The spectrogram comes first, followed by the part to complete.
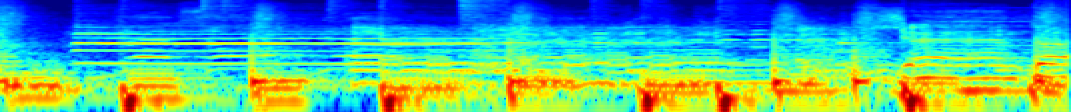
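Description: Live blues-rock band playing: an amplified harmonica holds one long note for about two seconds over a steady drum-kit beat and the rest of the band.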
